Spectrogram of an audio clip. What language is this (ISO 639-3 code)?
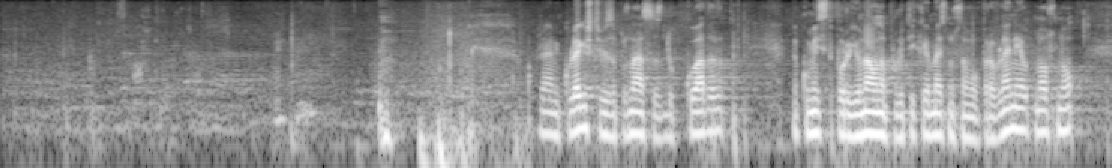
bul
